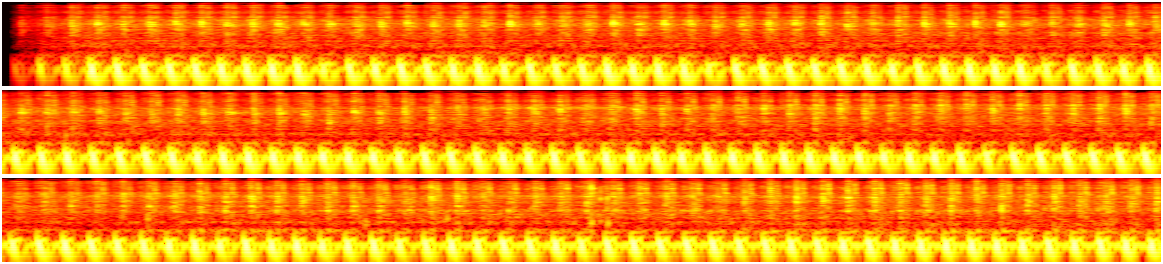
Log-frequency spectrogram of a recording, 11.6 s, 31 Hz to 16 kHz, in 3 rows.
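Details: Honda Super Cub 110 (JA44) at steady idle: a sharp, even ticking about four per second over the low thrum; the abnormal engine noise started suddenly while commuting, and its source is unknown.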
